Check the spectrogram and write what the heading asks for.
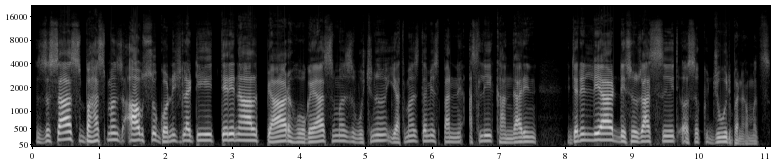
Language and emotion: Kashmiri, neutral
